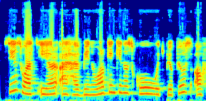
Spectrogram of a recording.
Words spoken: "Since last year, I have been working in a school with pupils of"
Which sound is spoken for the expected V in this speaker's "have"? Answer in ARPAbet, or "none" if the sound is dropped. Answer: V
